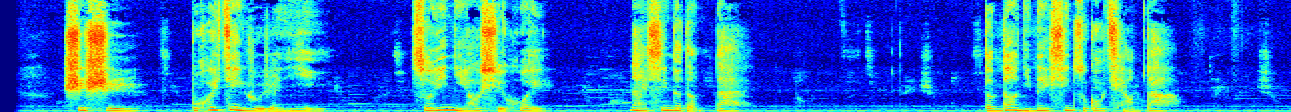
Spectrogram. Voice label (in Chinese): 温柔治愈 耐心等待; 富察皇后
